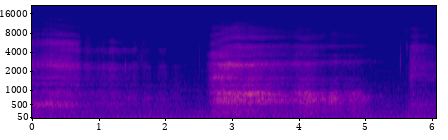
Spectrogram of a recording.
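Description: Slow, deep breaths during a yoga session, faint and close, with a long airy inhale followed by a softer exhale and no speech.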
